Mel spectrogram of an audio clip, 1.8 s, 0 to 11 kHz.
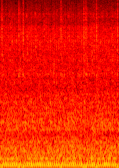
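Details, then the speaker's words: Ferguson TO-20 tractor with 12-volt conversion and new GM three-wire alternator now charging: even, steady low idle beat, no misses or rattles, idling better than ever. Normal idle. "and it sounds like it's idling better than ever now with this. So, that's a win."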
